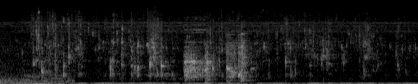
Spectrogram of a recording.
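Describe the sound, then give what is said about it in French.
Water gurgles and trickles in a sink in a continuous, fairly faint bubbling wash, with a few slightly louder spurts partway through. “S'il y a des glouglous comme ça dans le micro, c'est parce que cette histoire se passe dans un évier.”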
